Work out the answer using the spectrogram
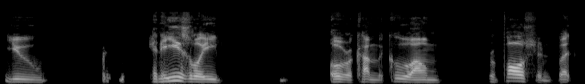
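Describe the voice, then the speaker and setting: A man giving a technical lecture to a hobby group, hesitant, with many fillers and restarts and frequent throat-clearing. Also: mid-range voice, slow pace, fairly bright tone, no echo. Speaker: technical presenter. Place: meeting room.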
